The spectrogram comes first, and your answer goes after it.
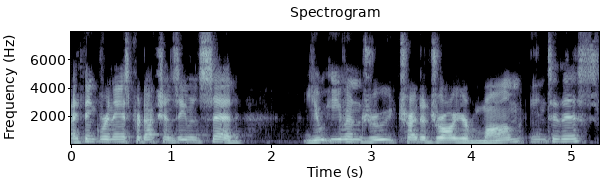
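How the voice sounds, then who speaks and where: Against a quiet background, a man with a high pitch and a bright, sharp tone talks at a moderate pace. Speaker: YouTuber running fan voice-acting casting calls. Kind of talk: casual rant to camera. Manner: stuttering a little; blunt, frustrated.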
